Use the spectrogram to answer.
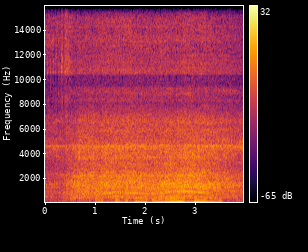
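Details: BMW E46 318i M43TU engine after balance shaft removal (balance shaft bearing shell had failed, causing knock): engine picks up and revs smoothly with even low drone and no knocking underneath; normal running.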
